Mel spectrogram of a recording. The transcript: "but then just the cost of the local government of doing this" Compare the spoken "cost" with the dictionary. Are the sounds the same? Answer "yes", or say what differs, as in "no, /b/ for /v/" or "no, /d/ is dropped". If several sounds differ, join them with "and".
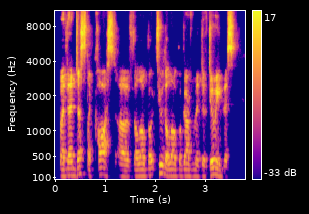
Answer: yes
